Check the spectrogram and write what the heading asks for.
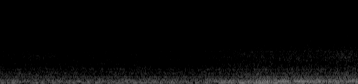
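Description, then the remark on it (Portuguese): A steady, low, muffled rumble of engine and road noise from inside a moving car, swelling slightly toward the end, with no one talking. “Eu tô no carro.”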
